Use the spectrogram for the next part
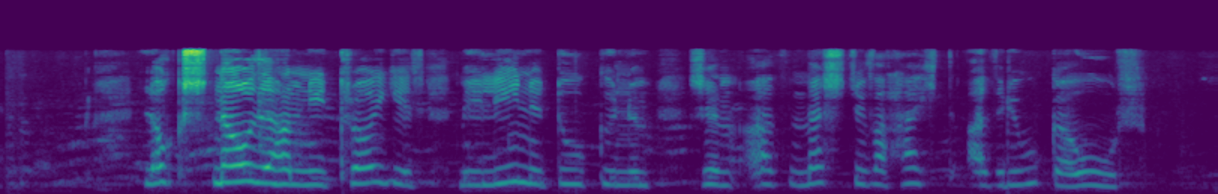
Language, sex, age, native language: Icelandic, male, 18-19, Icelandic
